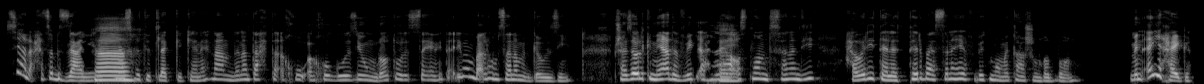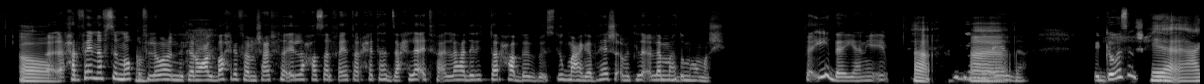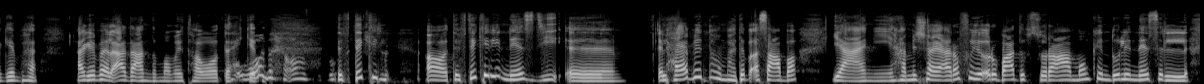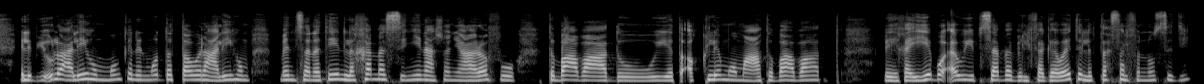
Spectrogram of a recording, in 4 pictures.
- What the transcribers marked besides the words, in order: tapping; other noise; unintelligible speech
- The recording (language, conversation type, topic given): Arabic, podcast, احكيلي عن تجربة الجواز وإزاي غيّرتك؟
